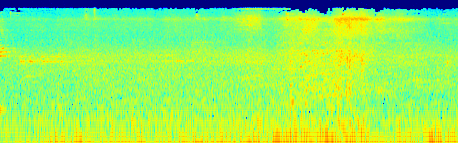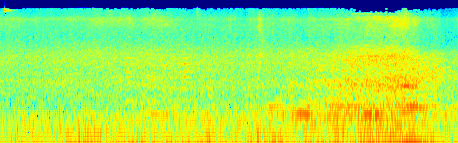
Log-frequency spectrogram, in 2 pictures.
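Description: Street traffic: a steady rumble of cars on the road, with one car passing about six seconds in and a louder pass near the end.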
